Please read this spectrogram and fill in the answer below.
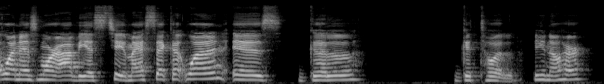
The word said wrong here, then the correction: Gal Gadot: Gal Gadot.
